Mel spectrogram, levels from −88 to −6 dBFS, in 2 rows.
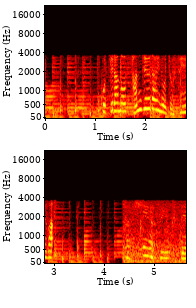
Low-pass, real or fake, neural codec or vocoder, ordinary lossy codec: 3.6 kHz; fake; vocoder, 44.1 kHz, 128 mel bands every 512 samples, BigVGAN v2; none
